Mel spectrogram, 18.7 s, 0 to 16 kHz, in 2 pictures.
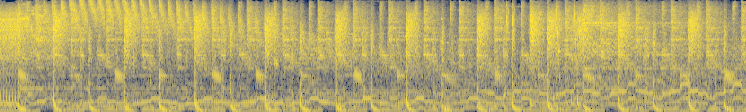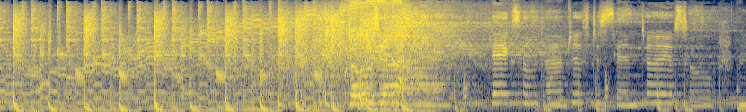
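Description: An upbeat theme song from the PSP video game DJ Max Portable 2, with English vocals, loud and dense over a steady driving beat, shifting to a sparser, quieter passage near the end.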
